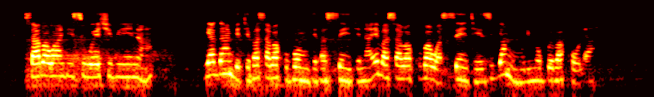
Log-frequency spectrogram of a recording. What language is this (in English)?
Ganda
